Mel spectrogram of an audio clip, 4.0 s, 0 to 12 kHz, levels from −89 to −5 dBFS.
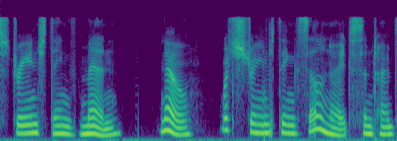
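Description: At 1.35 to 1.38 s the speech shows concealed Bluetooth headset packet loss: about 30 ms of packets between headset and phone never arrived, and the receiver refilled the gap by repeating the closest-matching recent waveform, giving a short buzzy hold. From 2.60 to 2.71 s the same fault recurs, with 75 ms lost across a 120 ms span in runs up to 22.5 ms, so the patches warble as real audio resumes over the mSBC wideband link.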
